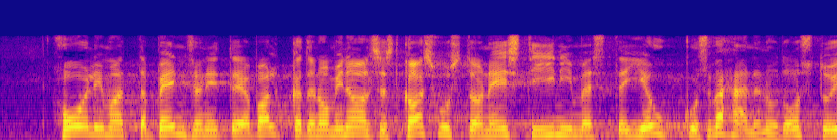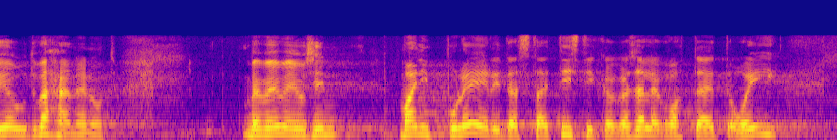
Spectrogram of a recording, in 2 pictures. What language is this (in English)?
Estonian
